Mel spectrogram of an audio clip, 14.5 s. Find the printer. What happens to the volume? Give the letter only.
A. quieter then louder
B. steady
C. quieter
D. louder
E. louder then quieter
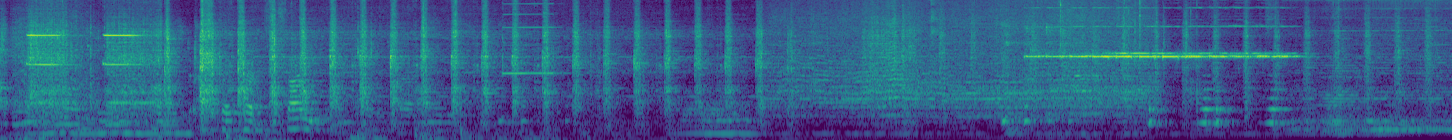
C.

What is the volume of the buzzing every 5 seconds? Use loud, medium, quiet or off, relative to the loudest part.
off, loud, loud.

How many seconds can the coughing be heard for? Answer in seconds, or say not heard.
3 s.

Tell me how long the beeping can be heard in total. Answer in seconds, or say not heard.
5 s.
